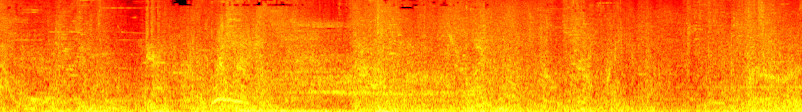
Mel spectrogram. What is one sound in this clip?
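Magic spells whoosh and crackle in a fast, busy fight.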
